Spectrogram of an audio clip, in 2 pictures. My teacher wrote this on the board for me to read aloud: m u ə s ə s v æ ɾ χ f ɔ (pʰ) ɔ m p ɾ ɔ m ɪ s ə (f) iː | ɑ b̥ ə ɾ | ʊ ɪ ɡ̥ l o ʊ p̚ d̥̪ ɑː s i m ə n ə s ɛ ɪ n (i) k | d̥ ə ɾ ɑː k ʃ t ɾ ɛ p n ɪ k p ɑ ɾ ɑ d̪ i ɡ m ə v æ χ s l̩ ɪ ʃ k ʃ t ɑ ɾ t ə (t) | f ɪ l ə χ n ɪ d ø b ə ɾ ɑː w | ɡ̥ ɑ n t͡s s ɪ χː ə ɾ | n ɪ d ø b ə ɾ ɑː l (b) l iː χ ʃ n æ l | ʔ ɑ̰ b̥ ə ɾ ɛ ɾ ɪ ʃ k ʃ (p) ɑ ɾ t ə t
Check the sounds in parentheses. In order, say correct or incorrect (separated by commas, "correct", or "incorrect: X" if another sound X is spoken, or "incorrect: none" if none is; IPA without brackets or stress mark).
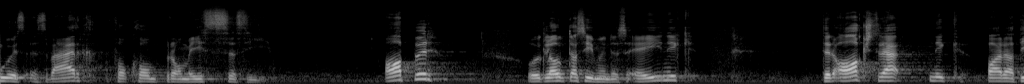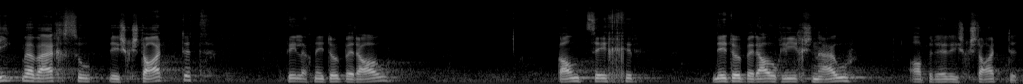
incorrect: kʰ, incorrect: s, incorrect: ɪ, correct, incorrect: ɡ, incorrect: t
